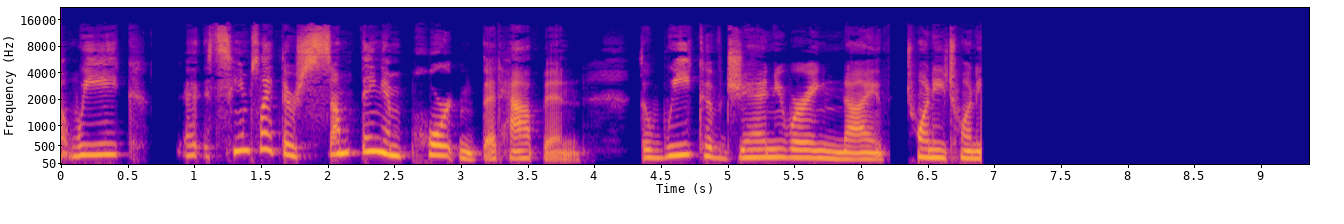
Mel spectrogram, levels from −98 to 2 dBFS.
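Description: At 6.9 s the speech cuts off abruptly and the audio drops out to silence, which lasts to the end of the clip. This is most likely an input that was lost through a disconnected device, a failed link or an accidental mute while the recorder kept writing silence. What sets this dropout apart from a natural pause or a fade-out is that there is no taper and no room tone or background hiss in the gap, just silence.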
